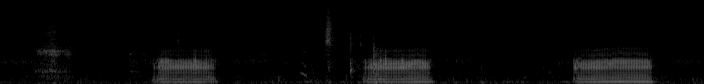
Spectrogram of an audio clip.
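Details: Chihuahua mother dog, lying with her pups, snoring: buzzing, rattling snores repeating about every two seconds over faint room noise.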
